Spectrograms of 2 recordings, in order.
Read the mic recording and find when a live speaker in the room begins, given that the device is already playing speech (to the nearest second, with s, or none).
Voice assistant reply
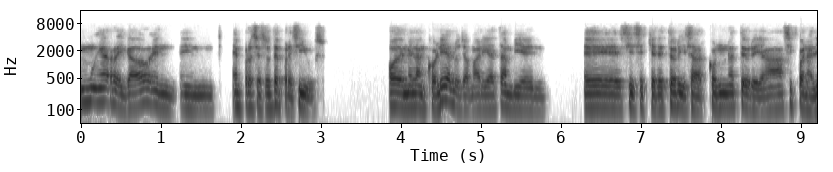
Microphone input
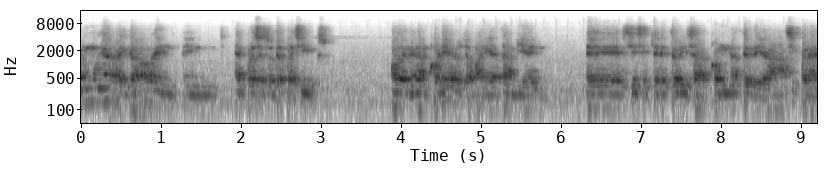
none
